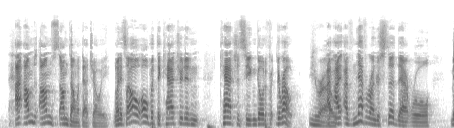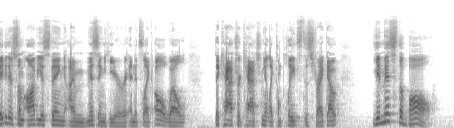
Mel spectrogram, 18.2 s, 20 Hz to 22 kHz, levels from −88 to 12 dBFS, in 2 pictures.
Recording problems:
garbled, watery; slightly; nothing above 11 kHz
uneven, jittery; strongly; from 1 to 18 s

